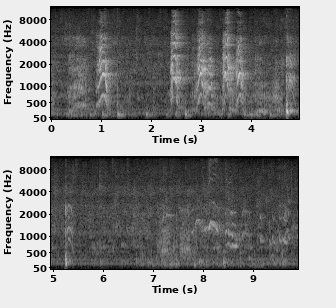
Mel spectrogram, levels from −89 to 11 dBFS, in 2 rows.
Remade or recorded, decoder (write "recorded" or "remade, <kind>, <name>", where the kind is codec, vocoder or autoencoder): recorded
